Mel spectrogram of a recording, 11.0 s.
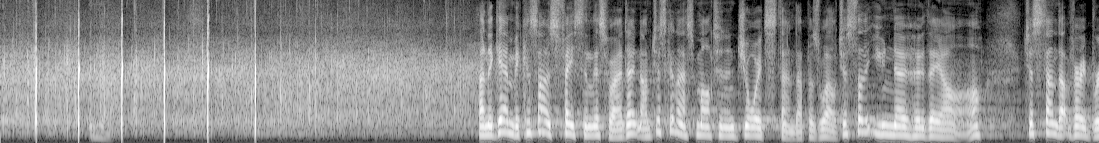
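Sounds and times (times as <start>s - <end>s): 
loud sharp hand claps: 0.0s - 4.8s
soft continuous hiss: 0.0s - 10.9s
speech: 4.8s - 10.9s.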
